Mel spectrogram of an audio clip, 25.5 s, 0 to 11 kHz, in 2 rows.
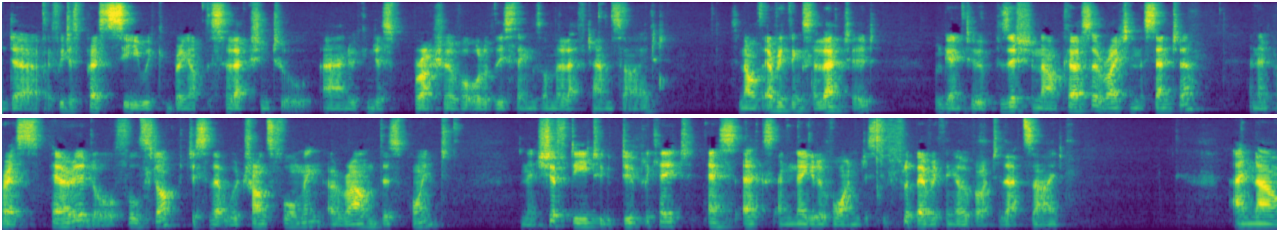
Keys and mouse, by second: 0.4 c, 6.3 z, 8.2 KP_1, 9.6 shift+c, 12.9 ., 14.4 r, 17.2 click, 18.1 shift+d.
